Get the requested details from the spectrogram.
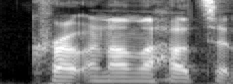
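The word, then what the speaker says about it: Croton-on-Hudson: was and how do how do you say it cotton on the Hudson croon on the Hudson yeah croon on the Hudson okay so see I'm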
